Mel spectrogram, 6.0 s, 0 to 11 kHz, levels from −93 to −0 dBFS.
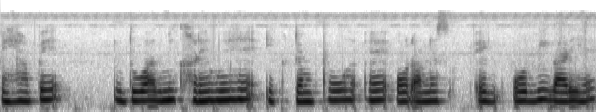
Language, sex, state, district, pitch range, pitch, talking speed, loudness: Hindi, female, Bihar, Darbhanga, 235-260 Hz, 245 Hz, 190 wpm, -15 LUFS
